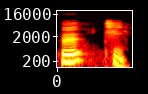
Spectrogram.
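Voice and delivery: "Petit" in two separate beats, silent final T; learner-paced, split "Petit"; syllable by syllable. Shown as a demonstration. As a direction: break "Petit" into pe and ti. Teacher breaks word into syllables.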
